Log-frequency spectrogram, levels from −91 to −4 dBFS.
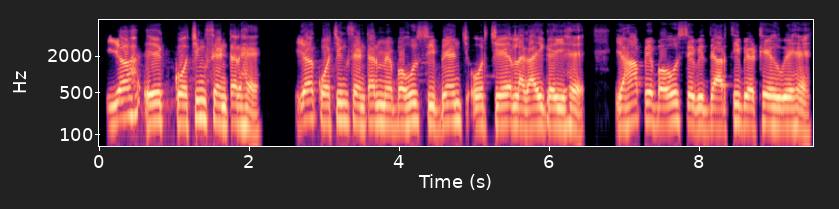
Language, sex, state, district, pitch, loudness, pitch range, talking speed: Hindi, male, Bihar, Lakhisarai, 150 Hz, -13 LUFS, 145-160 Hz, 155 wpm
